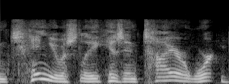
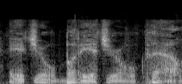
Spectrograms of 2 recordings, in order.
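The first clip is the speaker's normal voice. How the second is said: much lower, crooning late-night newsman; deep newsman voice; 10 semitones lower than usual. Retold or imitated. Newsman on the phone sweet-talking women, very low croon. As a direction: purr it down low like a sleazy radio baritone. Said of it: "It was beyond deep".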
